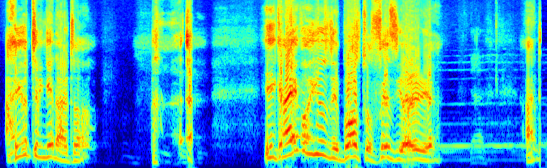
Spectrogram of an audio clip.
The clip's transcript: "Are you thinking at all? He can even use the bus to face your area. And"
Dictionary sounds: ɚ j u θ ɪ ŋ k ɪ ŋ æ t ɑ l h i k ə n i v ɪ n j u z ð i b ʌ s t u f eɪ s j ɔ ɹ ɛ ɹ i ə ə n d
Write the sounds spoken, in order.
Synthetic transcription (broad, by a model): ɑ j u t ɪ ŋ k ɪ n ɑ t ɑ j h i k ə n i v ɪ n j u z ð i b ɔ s t u f eɪ s j ɔ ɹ ɛ ɹ i ə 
